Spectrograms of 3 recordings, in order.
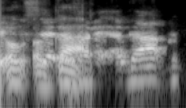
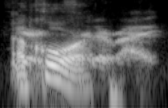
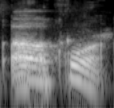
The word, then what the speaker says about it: Okor: We always say Okot. Okor. Right now, it's about Medina's last name. It's Okor.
